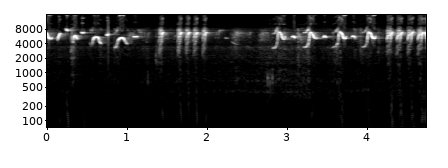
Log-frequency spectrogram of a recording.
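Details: Olive-backed sunbird, known locally as kolibri wulung, singing clear song used as training and lure material for cage birds; thin high twittering phrases with short looping whistles and sharp ticking notes, steady and busy throughout.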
